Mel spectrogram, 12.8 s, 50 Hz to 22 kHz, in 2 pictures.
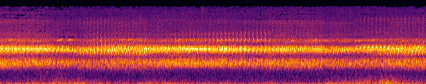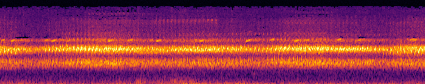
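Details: Dense chorus of Gray treefrogs (Hyla versicolor) recorded in May 2010 as a thunderstorm approached; steady pulsed trilling from many frogs, Spring Peepers peeping behind, and surging low rumbles throughout.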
